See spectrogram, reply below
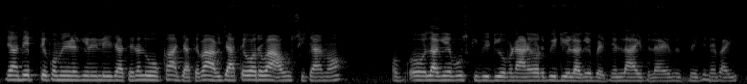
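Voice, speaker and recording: A woman's voice: medium pitch, little pitch movement, fast talker. Older woman, rambling village storyteller, repeats herself, scolds in asides.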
